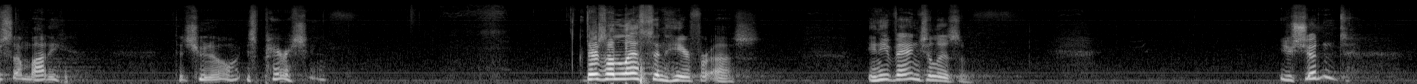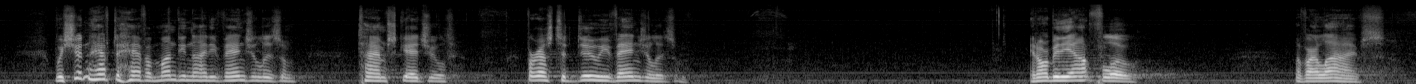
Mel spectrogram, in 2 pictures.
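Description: A middle-aged man preaches with emphasis through a microphone, pausing often, in a large echoing hall.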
